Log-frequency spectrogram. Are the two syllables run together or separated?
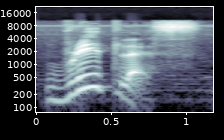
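separated. The two syllables are said separately. The speaker calls it right. "dividing the word into two sounds and then pronouncing it"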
